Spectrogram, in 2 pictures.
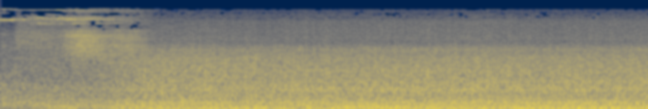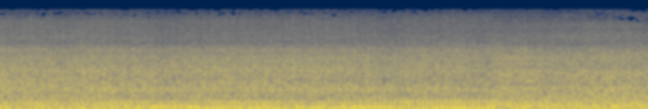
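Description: Heavy truck engines rumble steadily as a convoy rolls by.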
